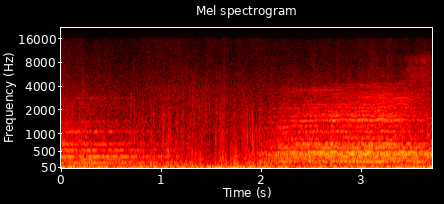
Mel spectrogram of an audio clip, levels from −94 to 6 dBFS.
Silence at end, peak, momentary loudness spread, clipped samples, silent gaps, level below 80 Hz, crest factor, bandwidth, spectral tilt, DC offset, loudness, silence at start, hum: 0 s; -18 dBFS; 11 LU; under 0.1%; none; -38 dBFS; 14 dB; 15.5 kHz; -6.5 dB/octave; under 0.1%; -37 LUFS; 0 s; none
